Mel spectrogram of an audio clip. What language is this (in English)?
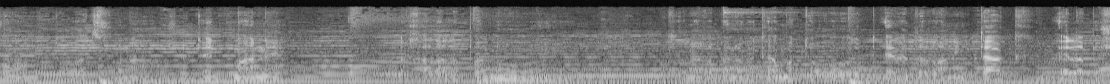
Hebrew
